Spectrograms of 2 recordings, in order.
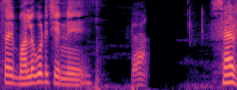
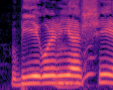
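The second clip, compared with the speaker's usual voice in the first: plain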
